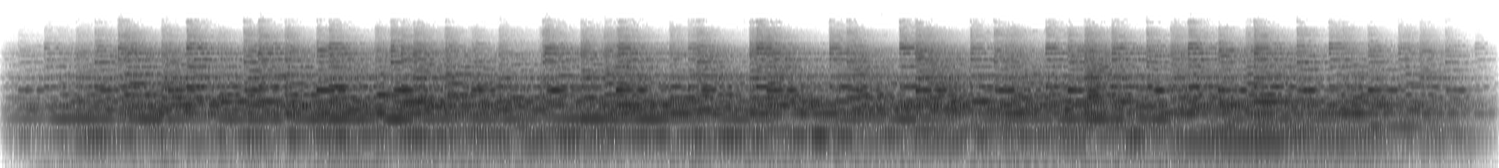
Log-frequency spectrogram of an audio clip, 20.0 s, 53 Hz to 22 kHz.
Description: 4-stimmiges Gloria-TeDeum-Geläute: e'-fis'-a'-h'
